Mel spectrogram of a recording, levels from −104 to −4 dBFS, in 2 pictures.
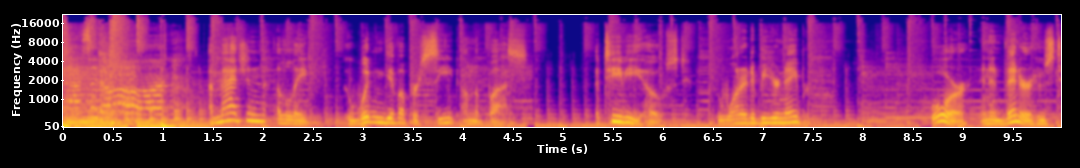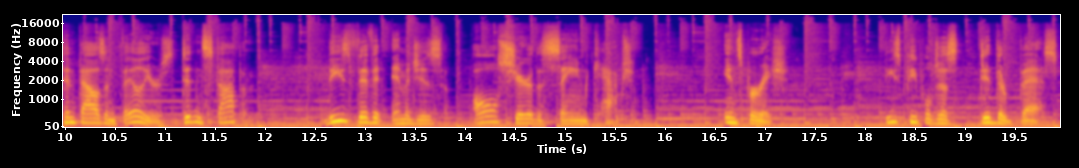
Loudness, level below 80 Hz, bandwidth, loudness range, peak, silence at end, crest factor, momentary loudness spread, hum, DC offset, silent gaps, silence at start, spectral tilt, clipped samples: -19 LUFS; -30 dBFS; over 20 kHz; 3 LU; -2 dBFS; 0 s; 16 dB; 18 LU; none; under 0.1%; none; 0 s; -5.5 dB/octave; under 0.1%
